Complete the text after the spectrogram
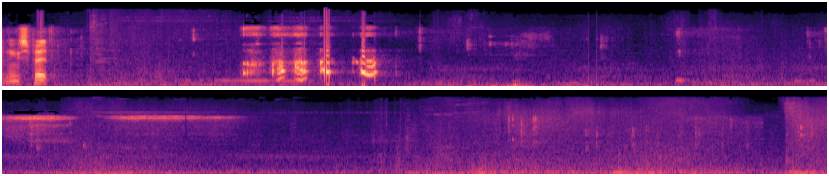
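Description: Magic spells crackle and burst in quick blasts.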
